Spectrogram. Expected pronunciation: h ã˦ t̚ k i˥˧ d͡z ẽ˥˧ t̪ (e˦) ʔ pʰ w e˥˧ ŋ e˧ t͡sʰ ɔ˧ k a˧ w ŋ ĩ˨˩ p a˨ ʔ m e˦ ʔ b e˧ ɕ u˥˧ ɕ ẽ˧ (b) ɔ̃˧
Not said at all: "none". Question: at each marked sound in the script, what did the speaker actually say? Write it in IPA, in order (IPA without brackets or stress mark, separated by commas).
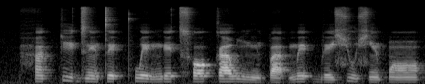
e˦, p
